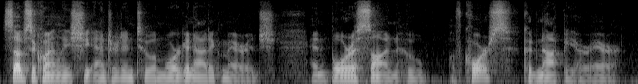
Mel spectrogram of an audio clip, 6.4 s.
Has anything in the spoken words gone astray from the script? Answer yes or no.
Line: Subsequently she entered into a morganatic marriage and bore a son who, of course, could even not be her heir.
yes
